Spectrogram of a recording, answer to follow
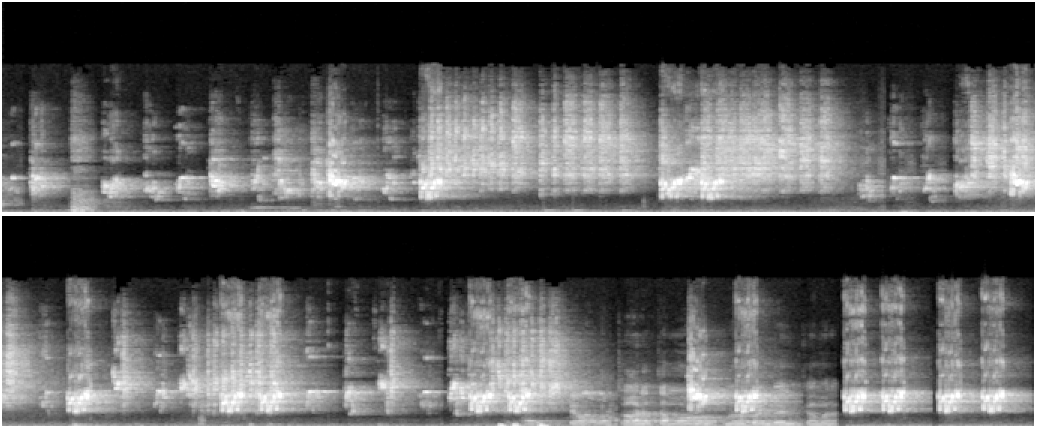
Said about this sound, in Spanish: Colectando los sonidos al principio, but the birds went crazy. Yo, the birds, they heard themselves and they went wild.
